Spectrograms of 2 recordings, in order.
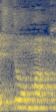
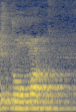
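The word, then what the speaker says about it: stomach: अब यहाँ पे हम देख रहे हैं कि CH का उच्चारण च न होकर के क हो रहा है। स्टोमक क बोलते हैं हम लोग।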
